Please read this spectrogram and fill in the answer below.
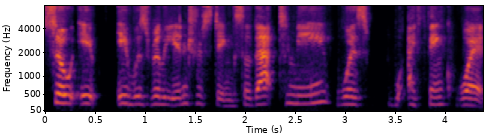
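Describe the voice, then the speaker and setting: A woman speaks at a moderate pace in a Canadian accent. Her pitch is fairly high and her intonation fairly even. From Canada, Toronto. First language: Spanish. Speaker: makeup artist. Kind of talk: interview.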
